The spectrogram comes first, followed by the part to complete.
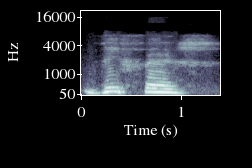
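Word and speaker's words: Wirtz: It begins with a W, but you always pronounce it with a V. And it's V-Fizz.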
